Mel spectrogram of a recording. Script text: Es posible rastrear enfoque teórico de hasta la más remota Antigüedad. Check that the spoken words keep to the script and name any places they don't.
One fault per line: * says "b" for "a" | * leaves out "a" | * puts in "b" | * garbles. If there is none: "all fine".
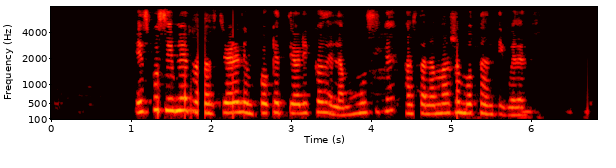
* puts in "el"
* puts in "la música"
